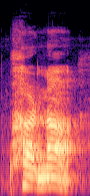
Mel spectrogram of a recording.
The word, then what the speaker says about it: ഭണ: എന്ന് നന്നായിട്ട് ഊന്നി പറയണം ഭണ ഫ എന്നാവരുത് ഭ എന്നാണത് ഭണ വാരിത വാരിണാഥ ധ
